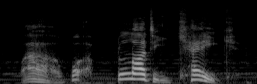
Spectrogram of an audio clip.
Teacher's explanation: you need the emphasis on the word bloody otherwise it doesn't sound good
